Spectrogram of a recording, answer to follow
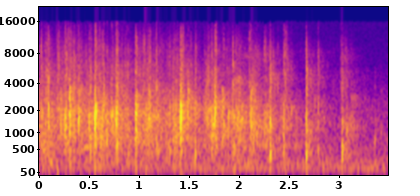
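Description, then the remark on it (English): An audience applauds together to give the Lord a hand, a dense stretch of many hands clapping at once at moderate volume, the clapping holding steady for a few seconds before thinning toward the end. “Give the Lord a hand.”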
